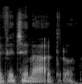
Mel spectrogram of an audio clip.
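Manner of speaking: ordinary delivery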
